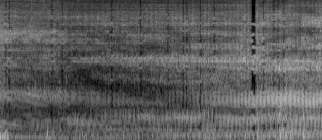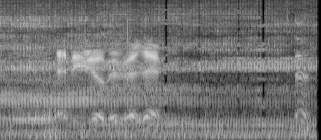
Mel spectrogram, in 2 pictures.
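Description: A small model car engine idles with a steady, rising buzz.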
